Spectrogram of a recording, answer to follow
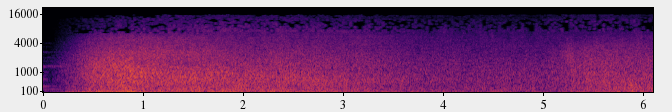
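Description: Ocean waves crashing: a big rush of surf builds in just after the start and slowly dies away, then another wave swells near the end.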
